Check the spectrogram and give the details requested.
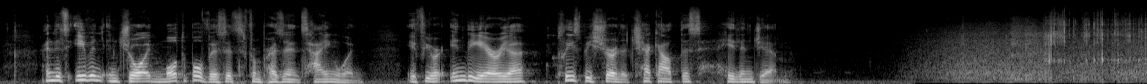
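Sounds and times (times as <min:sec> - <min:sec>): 
speech: 0:00.4 - 0:08.0
fried lizard fish crackling when bitten: 0:10.3 - 0:11.4.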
